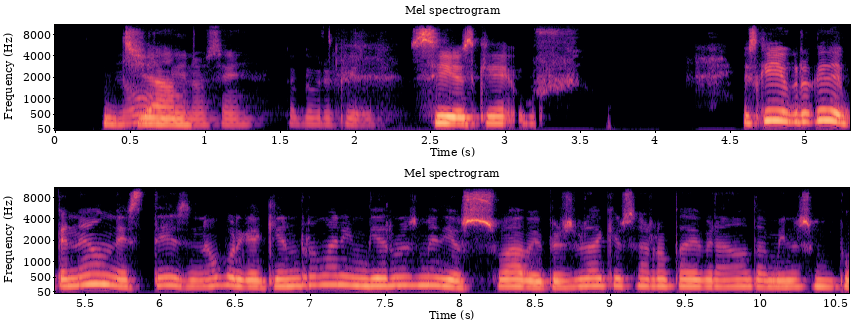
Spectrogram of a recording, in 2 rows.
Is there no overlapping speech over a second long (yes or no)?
yes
